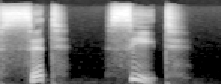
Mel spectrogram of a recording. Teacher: sit is relaxed, quick, your jaw is just slightly open. Seat requires you to pull those lips back into a wide smile and really hold it.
